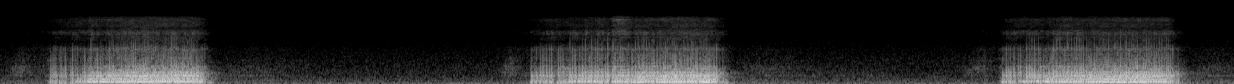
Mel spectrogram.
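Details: Loud nasal snoring just after falling asleep: three loud, rattling snores on the breaths in, about 13 a minute, with quiet breathing between them.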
